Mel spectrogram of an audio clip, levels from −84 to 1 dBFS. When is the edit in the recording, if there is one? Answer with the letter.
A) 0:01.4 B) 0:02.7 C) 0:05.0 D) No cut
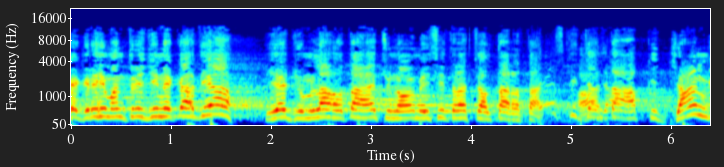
C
